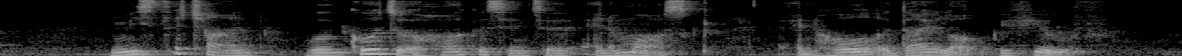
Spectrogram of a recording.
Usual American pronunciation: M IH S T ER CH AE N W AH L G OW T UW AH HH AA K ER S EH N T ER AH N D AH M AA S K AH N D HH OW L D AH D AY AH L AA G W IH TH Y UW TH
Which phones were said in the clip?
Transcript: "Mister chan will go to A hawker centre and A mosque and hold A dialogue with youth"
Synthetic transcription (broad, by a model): M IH S T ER CH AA N W AH L G OW T UW AH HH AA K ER S EH N T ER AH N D AH M AA S K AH N HH OW L D AH D AY AH L AA G W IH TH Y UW F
